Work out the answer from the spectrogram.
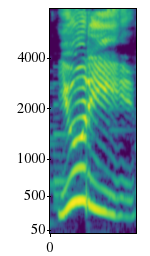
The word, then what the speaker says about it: Yuri: There's actually quite a fair amount of names you're pronouncing incorrectly. Oh, well, let me know what they are. Is it Yuri? Yuri. Yuri, thank you.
